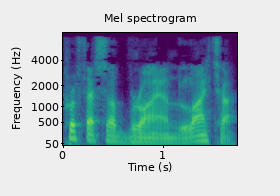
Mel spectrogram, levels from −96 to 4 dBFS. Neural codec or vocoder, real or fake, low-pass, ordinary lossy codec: codec, 44.1 kHz, 7.8 kbps, DAC; fake; 7.2 kHz; MP3, 32 kbps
